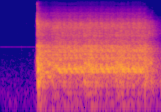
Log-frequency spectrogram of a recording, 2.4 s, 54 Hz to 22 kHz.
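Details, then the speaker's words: Porsche 911 Carrera 3.2L on an engine test stand after sitting: about two seconds of steady starter whirring with no firing; fuel pump runs but there is no spark and the scope shows no ECU signal to the coil; cranking no-start. "no spark fuel pump is turning on though which means this ecu is getting some signal but we still need to diagnose why there's no spark"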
